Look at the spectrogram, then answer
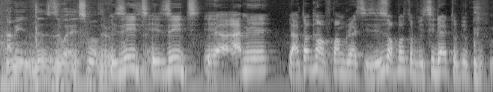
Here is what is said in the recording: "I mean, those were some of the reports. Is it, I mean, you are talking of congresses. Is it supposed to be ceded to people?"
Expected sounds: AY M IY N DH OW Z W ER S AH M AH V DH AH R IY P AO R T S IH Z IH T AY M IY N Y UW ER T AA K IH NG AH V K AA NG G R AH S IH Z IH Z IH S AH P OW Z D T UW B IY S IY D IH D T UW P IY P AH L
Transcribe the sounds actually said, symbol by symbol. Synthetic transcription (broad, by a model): AY M IY N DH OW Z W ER S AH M AH V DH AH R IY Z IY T IH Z IH T AY M IY N Y UW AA T AA K IH NG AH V K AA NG G R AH S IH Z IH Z IH S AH P OW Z T UW B IY S IY D IH D T UW P IY P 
